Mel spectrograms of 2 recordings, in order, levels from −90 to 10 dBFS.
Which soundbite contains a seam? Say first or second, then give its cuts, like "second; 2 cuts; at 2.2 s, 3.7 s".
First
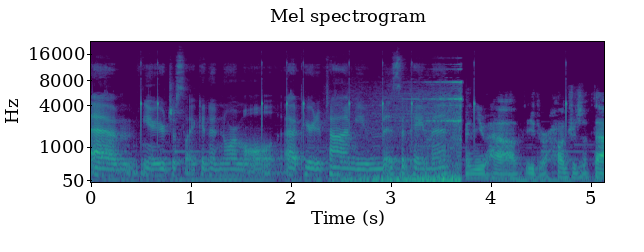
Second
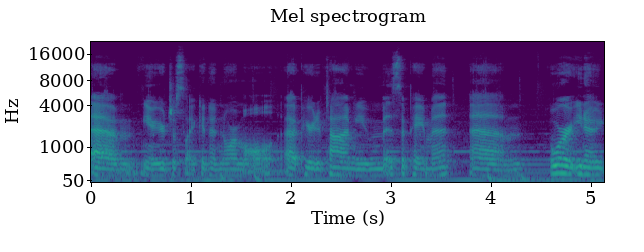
first; 1 cut; at 3.7 s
